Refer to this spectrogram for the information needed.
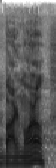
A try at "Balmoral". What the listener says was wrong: It's Balmoral. It's not. It's not BARLMORL. It's not BARLMORAL. It's Balmoral.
